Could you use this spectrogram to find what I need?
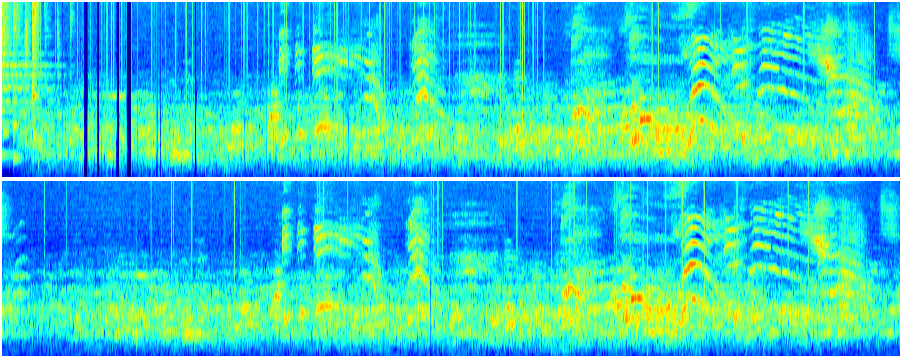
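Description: Upbeat electronic game music plays with chiming melody notes.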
